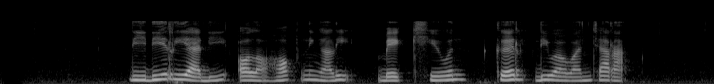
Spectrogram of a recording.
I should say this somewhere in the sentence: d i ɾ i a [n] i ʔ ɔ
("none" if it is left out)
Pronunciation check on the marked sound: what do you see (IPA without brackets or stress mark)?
d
